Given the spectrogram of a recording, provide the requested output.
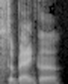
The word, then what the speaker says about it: Tabanka: And then the other one is Tabanka. Is that Tabanka. – How you say it? T-A-B-A-N-K-A. – I guess.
